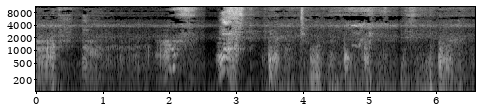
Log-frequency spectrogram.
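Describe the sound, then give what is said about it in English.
A female dog grumbles and grunts in a run of low, throaty bursts, fairly loud, with an agitated, irregular rhythm and brief snorting breaths between them. “This is, you're still ignoring me and I'm pissed. So now I'm going to mess something up.”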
